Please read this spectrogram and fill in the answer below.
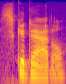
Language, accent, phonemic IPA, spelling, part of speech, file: English, US, /skɪˈdædɫ̩/, skedaddle, verb / noun, En-us-skedaddle.ogg
- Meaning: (verb) 1. To move or run away quickly 2. To spill; to scatter; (noun) The act of running away; a scurrying off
